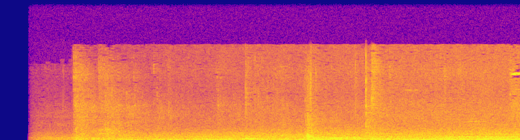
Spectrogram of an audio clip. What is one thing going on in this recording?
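A chest freezer lid swings open.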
